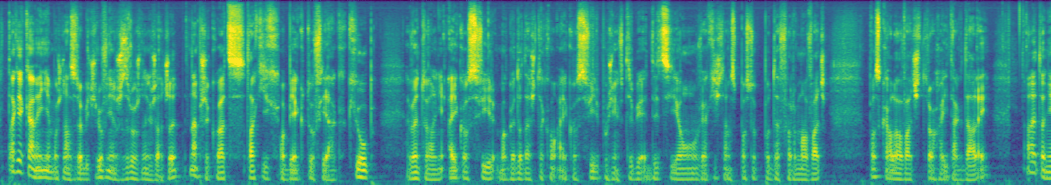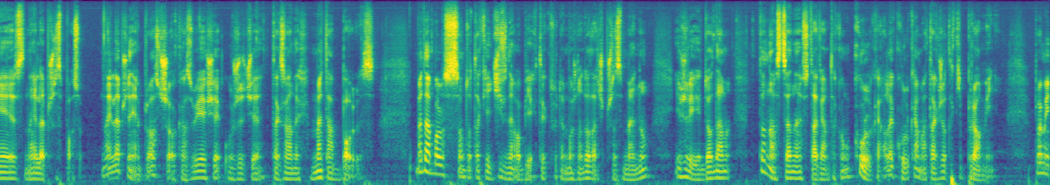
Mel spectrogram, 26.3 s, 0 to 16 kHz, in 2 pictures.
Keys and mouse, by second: 2.3 shift+a, 6.3 g, 7.3 Tab, 8.1-9.9 right drag, 8.9 g, 10.5 s, 11.5 a, 11.7 a, 12.5 s, 14.3 x, 15.1 Escape, 15.7 Tab, 16.0 x, 17.5-19.5 middle drag, 19.1 shift+a, 22.6 g.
